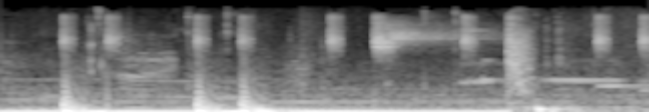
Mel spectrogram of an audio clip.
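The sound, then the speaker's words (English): Computer keyboard clicking from fast typing: a handful of sharp taps in small irregular bursts over a steady low background hum, with a couple of fainter clicks trailing off. “Damn, you hear the computer clicking?”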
